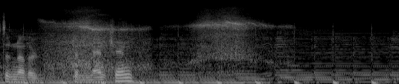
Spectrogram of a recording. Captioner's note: whooshing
